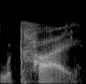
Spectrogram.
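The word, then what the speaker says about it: Lacaille: From past topics, I believe it's pronounced Lakai. The L's are silent.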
